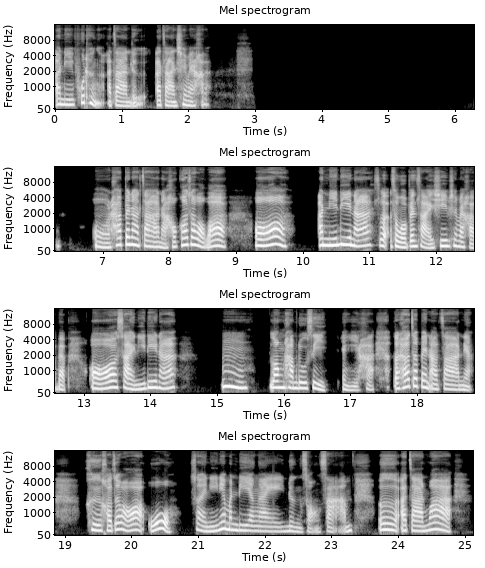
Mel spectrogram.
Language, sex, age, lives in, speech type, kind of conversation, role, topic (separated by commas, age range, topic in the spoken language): Thai, female, 20-24, Thailand, conversation, podcast, guest, ครูกับพี่เลี้ยงต่างกันอย่างไรในความเห็นของคุณ?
